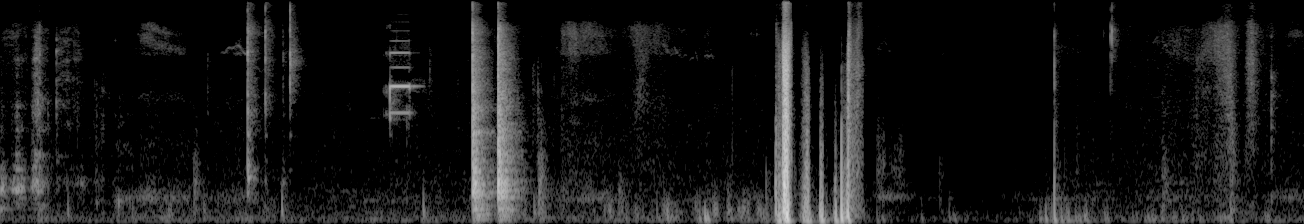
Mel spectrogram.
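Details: Brief electronic beeps from a breathing (apnoea) monitor, amid quiet room rustling and taps.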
